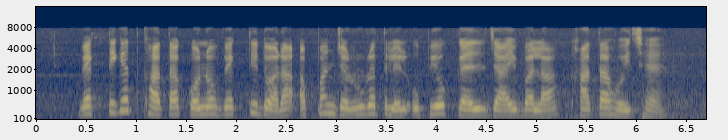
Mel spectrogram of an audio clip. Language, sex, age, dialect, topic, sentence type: Maithili, female, 36-40, Eastern / Thethi, banking, statement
